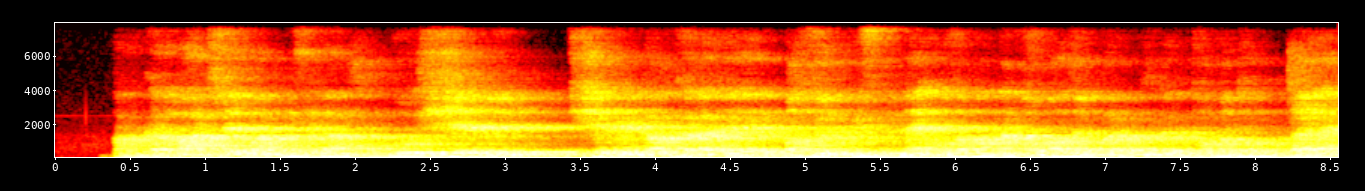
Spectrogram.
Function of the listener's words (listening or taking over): listening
